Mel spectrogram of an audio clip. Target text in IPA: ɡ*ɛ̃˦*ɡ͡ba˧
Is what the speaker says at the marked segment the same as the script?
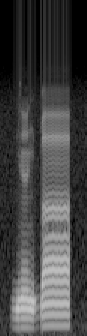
no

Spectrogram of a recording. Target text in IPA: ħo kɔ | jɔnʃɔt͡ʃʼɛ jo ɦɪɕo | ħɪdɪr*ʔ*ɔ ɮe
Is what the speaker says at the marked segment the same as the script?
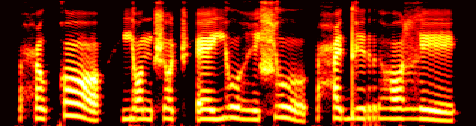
no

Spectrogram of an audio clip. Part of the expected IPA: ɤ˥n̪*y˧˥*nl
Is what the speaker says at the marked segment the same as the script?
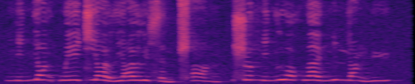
no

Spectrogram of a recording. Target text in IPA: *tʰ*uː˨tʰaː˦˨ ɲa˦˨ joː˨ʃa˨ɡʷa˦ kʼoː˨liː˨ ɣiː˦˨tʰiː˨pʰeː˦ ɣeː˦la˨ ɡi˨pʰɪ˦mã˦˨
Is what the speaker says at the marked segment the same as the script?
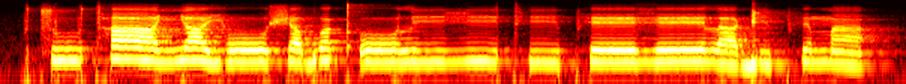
no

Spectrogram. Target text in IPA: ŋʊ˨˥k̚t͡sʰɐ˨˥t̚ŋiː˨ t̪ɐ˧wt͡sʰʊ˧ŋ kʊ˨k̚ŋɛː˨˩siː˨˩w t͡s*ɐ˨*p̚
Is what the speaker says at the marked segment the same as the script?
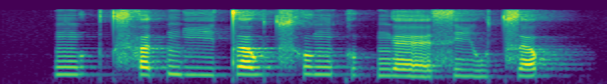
no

